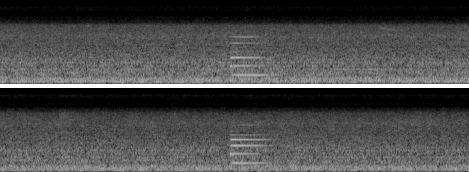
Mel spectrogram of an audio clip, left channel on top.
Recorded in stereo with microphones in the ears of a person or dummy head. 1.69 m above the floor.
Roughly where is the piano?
Right.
